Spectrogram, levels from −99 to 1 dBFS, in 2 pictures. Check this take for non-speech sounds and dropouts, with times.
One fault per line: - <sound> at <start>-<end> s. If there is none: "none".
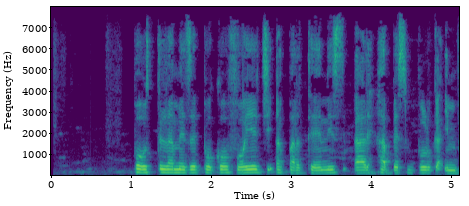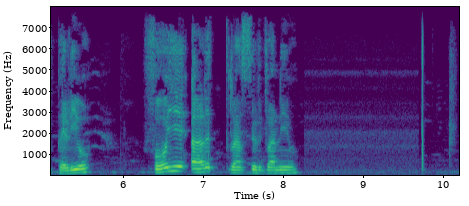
none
